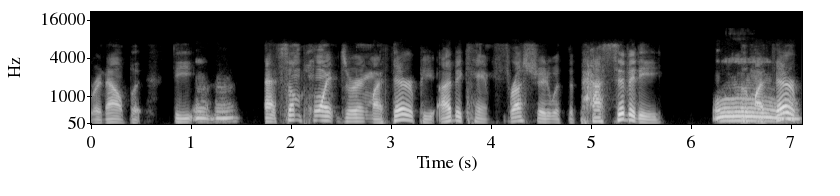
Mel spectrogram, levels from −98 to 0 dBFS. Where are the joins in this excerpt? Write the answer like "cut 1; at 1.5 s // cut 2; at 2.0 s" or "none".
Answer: none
